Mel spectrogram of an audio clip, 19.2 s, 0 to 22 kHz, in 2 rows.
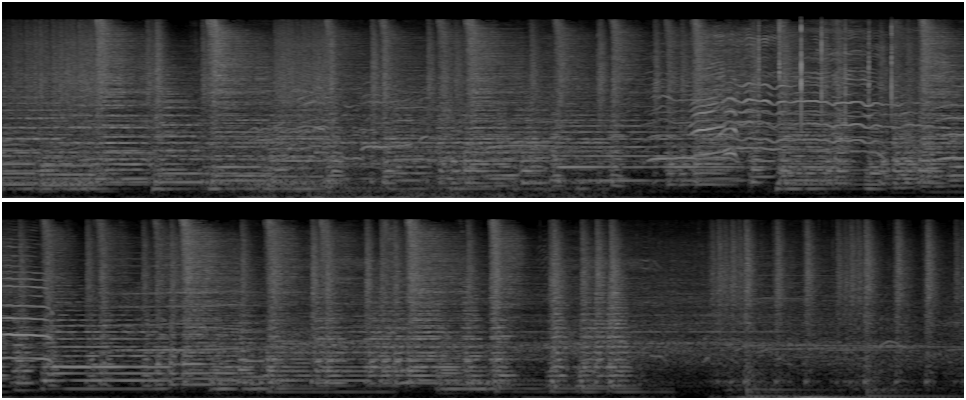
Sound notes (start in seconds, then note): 0.1 band playing; 7.0 cheering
